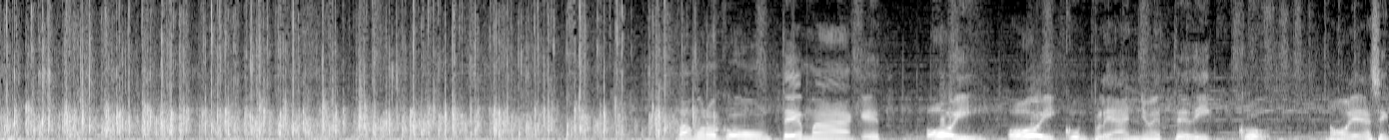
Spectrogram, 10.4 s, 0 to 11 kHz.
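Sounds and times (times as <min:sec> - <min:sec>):
crowd applauding and cheering: 0:00.0 - 0:05.8
speech: 0:05.1 - 0:10.4.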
